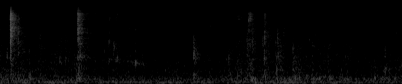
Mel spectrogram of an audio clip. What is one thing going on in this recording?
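A young man crunches on chips.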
